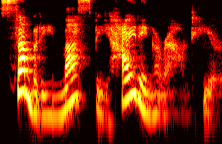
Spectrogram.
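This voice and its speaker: A woman puts on a character voice, pitched fairly high and swinging very widely up and down. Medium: read story.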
